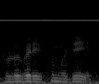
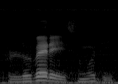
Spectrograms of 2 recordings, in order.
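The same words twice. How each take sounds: First: It is said in a plain Seoul accent. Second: It is said in a Gyeongsang accent. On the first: "서울 사람들은 이 블루베리 스무디를 발음할 때 그냥 블루베리 스무디 이렇게 말하는데" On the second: "경상도 사람들은 그렇게 발음을 못한다 그래요"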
